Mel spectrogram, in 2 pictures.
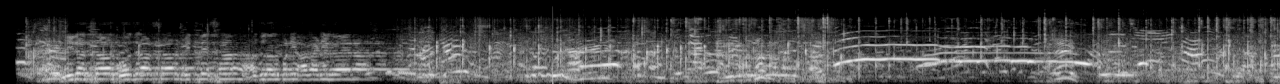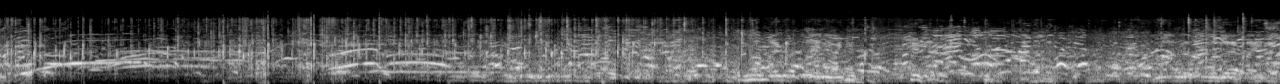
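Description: A crowd of young children shouts and cheers loudly outdoors.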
